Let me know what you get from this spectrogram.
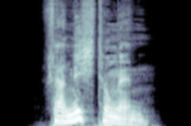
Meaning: plural of Vernichtung
- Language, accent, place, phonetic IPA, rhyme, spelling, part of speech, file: German, Germany, Berlin, [fɛɐ̯ˈnɪçtʊŋən], -ɪçtʊŋən, Vernichtungen, noun, De-Vernichtungen.ogg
